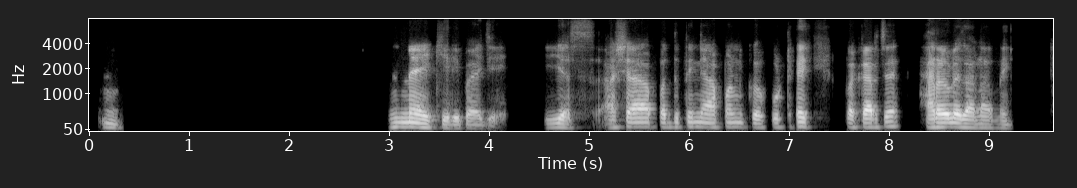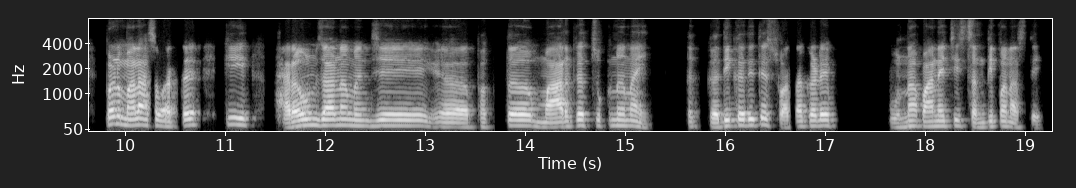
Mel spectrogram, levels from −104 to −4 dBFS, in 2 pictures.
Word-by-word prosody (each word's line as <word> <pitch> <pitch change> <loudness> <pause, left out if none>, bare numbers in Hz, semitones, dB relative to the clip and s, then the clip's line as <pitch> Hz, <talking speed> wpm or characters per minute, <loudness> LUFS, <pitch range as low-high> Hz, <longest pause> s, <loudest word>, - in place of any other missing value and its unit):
हं. 100 -3 -13 2.7
नाही 120 -3 +1
केली 90 -1 -5
पाहिजे. 85 -1 -8 0.5
येस. 105 +1 -6
अशा 120 0 -1
पद्धतीने 120 +2 -7
आपण 115 +1 -5
क - - -5
कुठेही 115 +2 -3 0.4
प्रकारचे 115 +3 0 0.3
हरवले 115 +1 +5
जाणार 100 -2 -3
नाही. 95 -1 -16 0.6
पण 185 +1 +4
मला 160 +1 +6
असं 155 - -2
वाटतं 155 - +1
आहे 165 - +3 0.3
की 180 -1 0 0.4
हरवून 160 +2 +5
जाणं 160 0 +5
म्हणजे 150 0 0 0.5
अ, 115 -1 +4
फक्त 120 +5 -5 0.3
मार्ग 120 +6 +4
चुकणं 150 0 -4
नाही. 140 -8 -1 0.4
तर - - -10 0.2
कधी-कधी 150 +7 +3
ते 175 - +1
स्वतःकडे 145 +1 +1 0.6
पुन्हा 115 +6 -2
पाहण्याची 140 +2 +1
संधी 135 -3 -4
पण 135 -3 0
असते. 110 -1 -6
120 Hz, 115 wpm, -21 LUFS, 115-150 Hz, 2.7 s, मला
